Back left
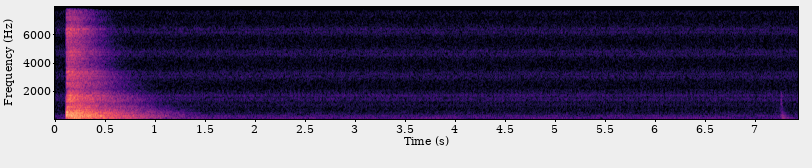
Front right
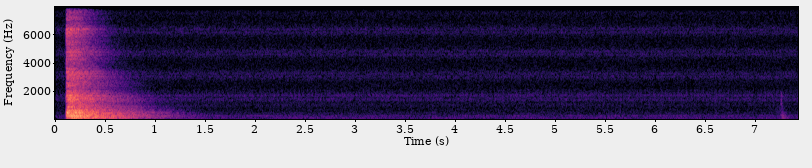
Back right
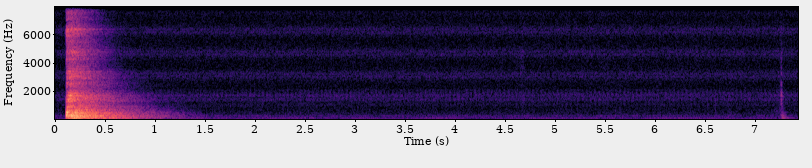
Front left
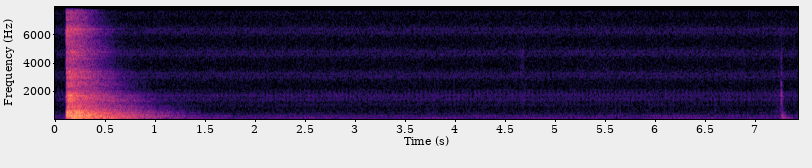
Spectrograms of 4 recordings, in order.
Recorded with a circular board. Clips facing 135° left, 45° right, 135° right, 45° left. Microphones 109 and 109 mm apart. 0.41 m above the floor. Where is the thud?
175° right, 1.7 m.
